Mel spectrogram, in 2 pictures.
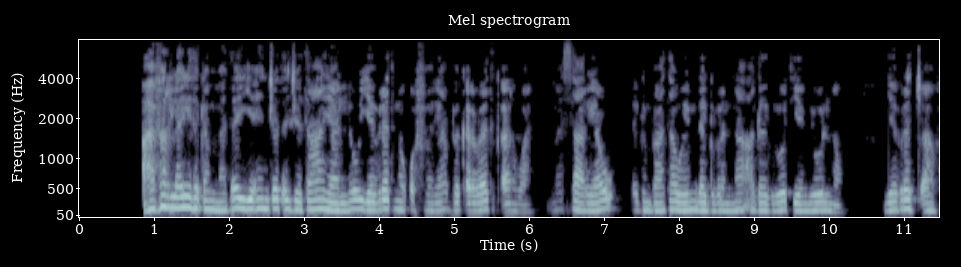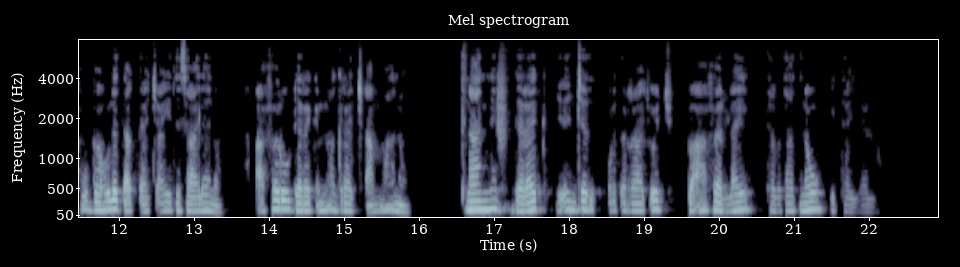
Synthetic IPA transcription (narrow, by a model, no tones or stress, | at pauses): ʔafəɾlajːɛt̪ʰəkʼəmːət̪ʼəjɛɨnt͡ʃʼɛt̪ɨd͡ʒɛt̪ʰajalːəwjɛβɾət̪məkʼo̞fəɾjabəkʼɨɾβət̪kʼəɾbwal | məsaɾjaw | ləɡɨmbat̪ʰawɔjɪmləɡɨβɾɨnːaʔa̰ɡəlɡɨlo̞t̪jɛmːiwʊlnəw | jɛβɾət̪̚t͡ʃʼafubəhulət̪ːakʼt̪ʼat͡ʃʼajɛt̪ʰəsalənəw | ʔa̰fəɾud̪əɾəɡʼɨnːaɡɨɾat͡ʃʼːamːanəw | t̪ʰɨnanːɨʃd̪əɾəɡʼjɛʔɨnt͡ʃʼət̪kʼuɾt̪ʼɨɾːat͡ʃʼo̞t͡ʃː | b̥əʔafəɾlajt̪ʰəβt̪ʰat̪nəwjɪt̪ʰːajːalːu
